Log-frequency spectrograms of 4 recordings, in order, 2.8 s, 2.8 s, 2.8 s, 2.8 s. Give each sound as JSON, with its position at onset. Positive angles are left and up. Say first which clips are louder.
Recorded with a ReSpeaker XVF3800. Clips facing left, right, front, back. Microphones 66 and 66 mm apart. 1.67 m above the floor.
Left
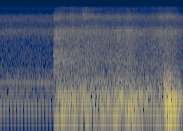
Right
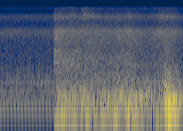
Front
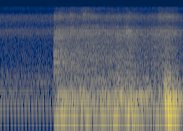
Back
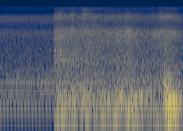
{"t": 0.8, "sound": "keys jangling", "louder": "even, front 1 dB", "azimuth_deg": 50, "distance_m": 1.3}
